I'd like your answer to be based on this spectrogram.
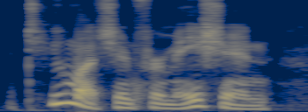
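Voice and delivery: ordinary talk

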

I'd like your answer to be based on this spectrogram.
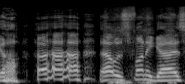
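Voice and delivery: high, put-on, awkward nervous laughter through words. Describing how it feels after shaking, the speaker acts out nervous laughter. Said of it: "like really nervous laughter".

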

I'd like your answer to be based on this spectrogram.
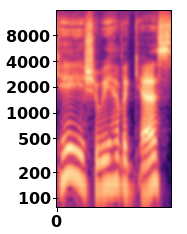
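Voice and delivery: usual speaking voice

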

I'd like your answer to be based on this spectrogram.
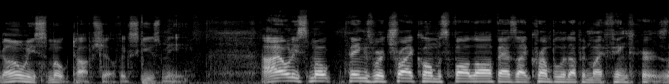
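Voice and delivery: haughty, snobbish, sneering voice.

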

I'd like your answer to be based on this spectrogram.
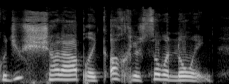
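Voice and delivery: mock fed-up, irritated, annoyed snapping tone. Speaker retells a friend snapping at his mocking bird after a bad day, imitating annoyed snapping. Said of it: "he would get so annoyed".

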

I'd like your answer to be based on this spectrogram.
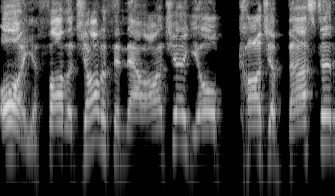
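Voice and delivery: put-on East London cockney accent. A voice answers the caller playing father jonathan, in a cockney accent. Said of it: "Who's this cockney motherfucker talking to me?".

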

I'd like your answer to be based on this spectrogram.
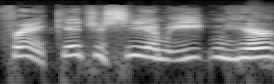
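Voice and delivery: high-pitched, loud, snapping insult-comic voice.

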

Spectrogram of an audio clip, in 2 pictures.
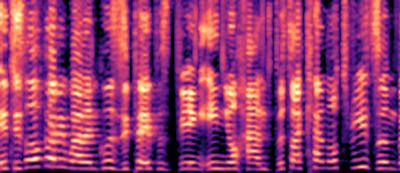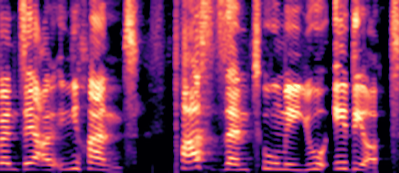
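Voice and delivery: badly faked German accent, very high. Playing a gate guard demanding the papers, bad German accent. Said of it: "I've done my two German accents very badly".

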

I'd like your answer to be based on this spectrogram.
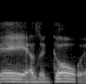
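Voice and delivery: easygoing TV wiseguy mobster-style voice. Retelling how a boss at an old grocery store job talked: imitating a Sopranos-like boss. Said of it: "Kinda like that".

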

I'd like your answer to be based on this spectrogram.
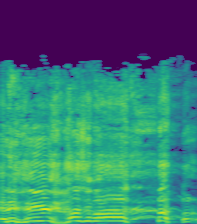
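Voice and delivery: very high-pitched, hyped, exclaimed put-on voice. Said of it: "It's my KG voice".

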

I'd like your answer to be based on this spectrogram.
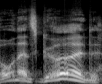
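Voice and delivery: very high, loud character voice. Acting out a line from a mob movie: Al Pacino impression. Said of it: "and then Al Pacino goes".

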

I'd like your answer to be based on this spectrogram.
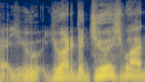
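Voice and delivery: put-on botched Korean accent. Voicing Koreans accusing each other, in a failed Korean accent. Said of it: "That's not even a Korean accent".

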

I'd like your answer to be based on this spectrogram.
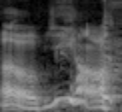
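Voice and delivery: high, loud cowboy yeehaw holler. Answering that McCree is a cowboy, in a McCree voice. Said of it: "Sounds just like him".

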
